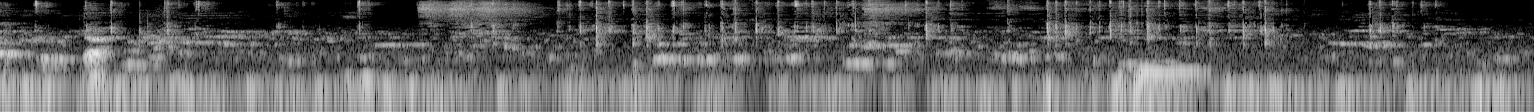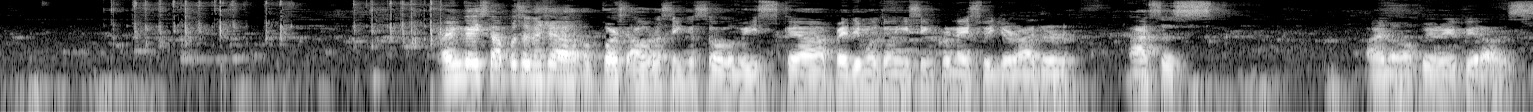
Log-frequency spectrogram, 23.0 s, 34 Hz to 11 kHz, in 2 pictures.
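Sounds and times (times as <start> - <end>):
mechanical keyboard keystrokes: 4.2 - 7.2, 7.8 - 9.6, 10.2 - 10.8, 12.3 - 14.8.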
